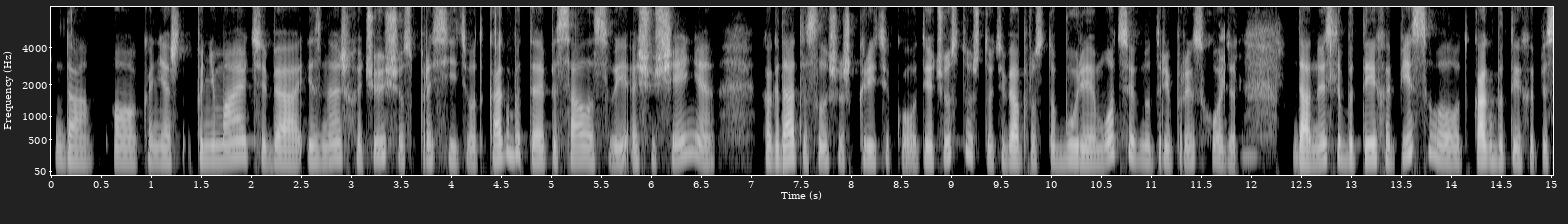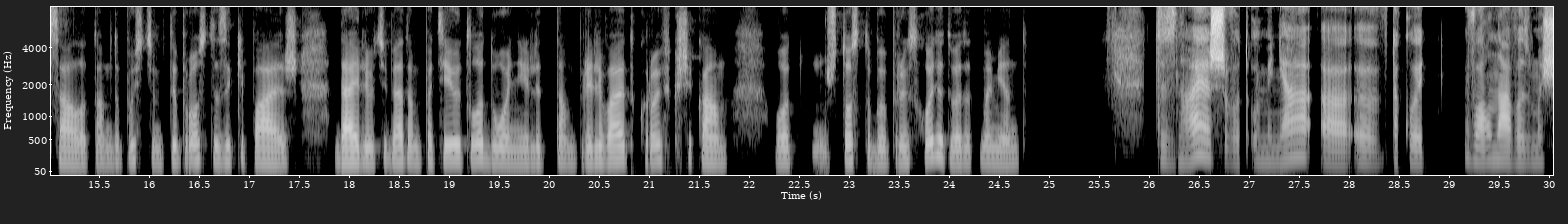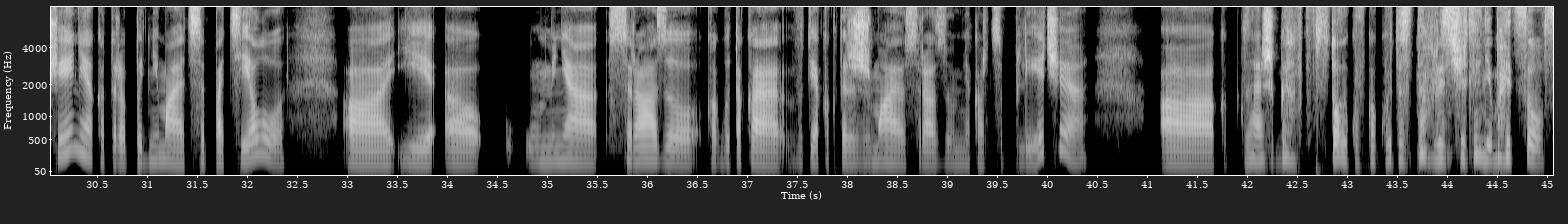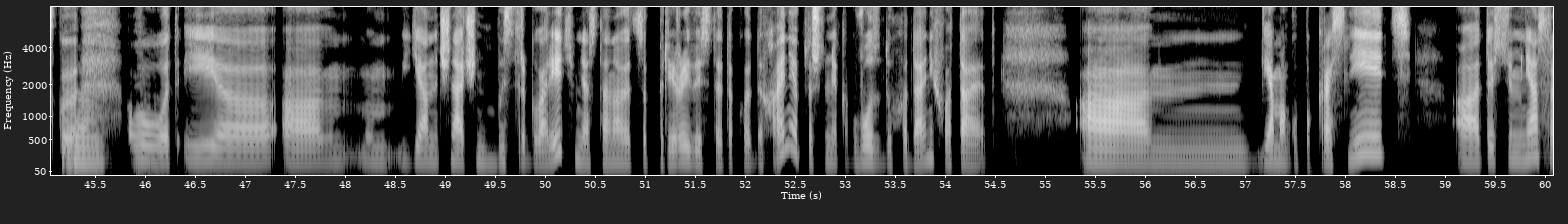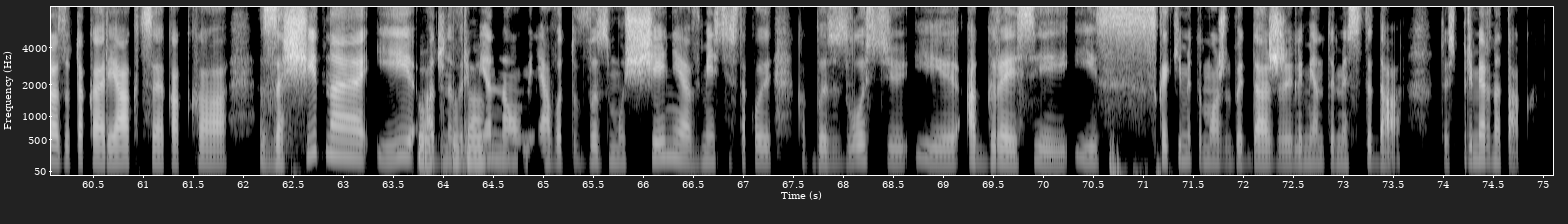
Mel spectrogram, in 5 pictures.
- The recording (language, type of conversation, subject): Russian, advice, Как мне оставаться уверенным, когда люди критикуют мою работу или решения?
- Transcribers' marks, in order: laughing while speaking: "стойку в какую-то становлюсь чуть ли не бойцовскую!"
